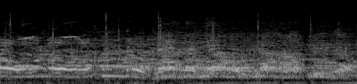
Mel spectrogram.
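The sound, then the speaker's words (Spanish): A Palestinian crowd in Khan Younis celebrates a Gaza ceasefire with many voices shouting and chanting together. The dense, moderately loud mass of voices holds steady throughout. “Cientos de palestinos han salido para celebrar el acuerdo que pone fin, de momento, a la guerra en Gaza.”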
